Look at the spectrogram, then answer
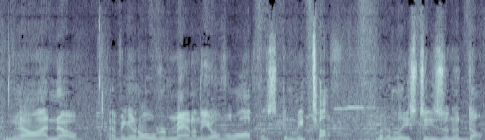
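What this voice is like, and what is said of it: Barack Obama impression. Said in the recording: “my Barack Obama impression”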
